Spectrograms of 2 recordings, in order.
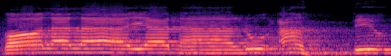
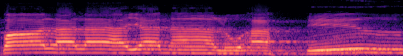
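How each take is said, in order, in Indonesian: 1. Vokal akhir pada ahdi dibaca pendek. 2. Vokal akhir pada ahdi dibaca panjang.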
